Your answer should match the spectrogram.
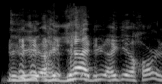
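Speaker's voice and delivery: loud, high, laughing through words; cracking up while talking. Real, not acted. Laughing at his own story.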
